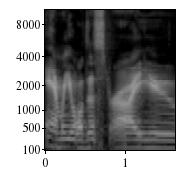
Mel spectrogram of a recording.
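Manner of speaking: loud, strange, weird possessed voice. Describing a character something else talks through, the speaker quotes him, imitating his weird voice. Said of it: "he gets into this weird voice".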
